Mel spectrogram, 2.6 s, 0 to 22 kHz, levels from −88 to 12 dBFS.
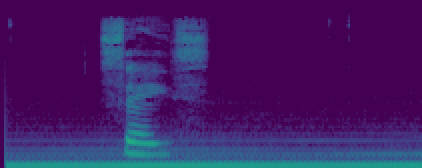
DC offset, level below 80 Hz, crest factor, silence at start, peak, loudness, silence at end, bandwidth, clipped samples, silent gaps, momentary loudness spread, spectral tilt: under 0.1%; -40 dBFS; 18 dB; 0 s; -20 dBFS; -39 LUFS; 0 s; 15.5 kHz; under 0.1%; none; 10 LU; -4.5 dB/octave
